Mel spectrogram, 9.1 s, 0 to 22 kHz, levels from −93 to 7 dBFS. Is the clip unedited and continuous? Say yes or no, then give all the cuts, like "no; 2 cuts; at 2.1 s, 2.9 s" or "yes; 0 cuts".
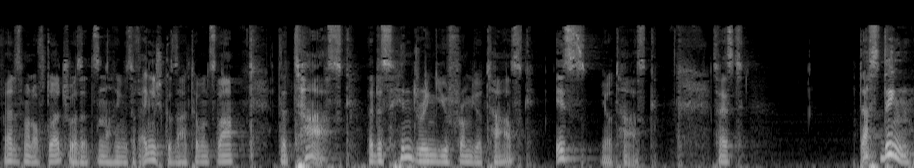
yes; 0 cuts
